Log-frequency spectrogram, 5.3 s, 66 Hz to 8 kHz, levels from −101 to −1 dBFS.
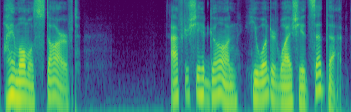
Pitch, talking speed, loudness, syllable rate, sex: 115 Hz, 170 wpm, -19 LUFS, 5.4 syllables/s, male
